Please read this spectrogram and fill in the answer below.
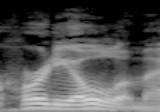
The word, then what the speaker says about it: hordeolum: A stye, interestingly enough, a stye is also known as a hordeolium. – Hordeolium. – I don't know if you knew that. Or hordeolum, actually.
